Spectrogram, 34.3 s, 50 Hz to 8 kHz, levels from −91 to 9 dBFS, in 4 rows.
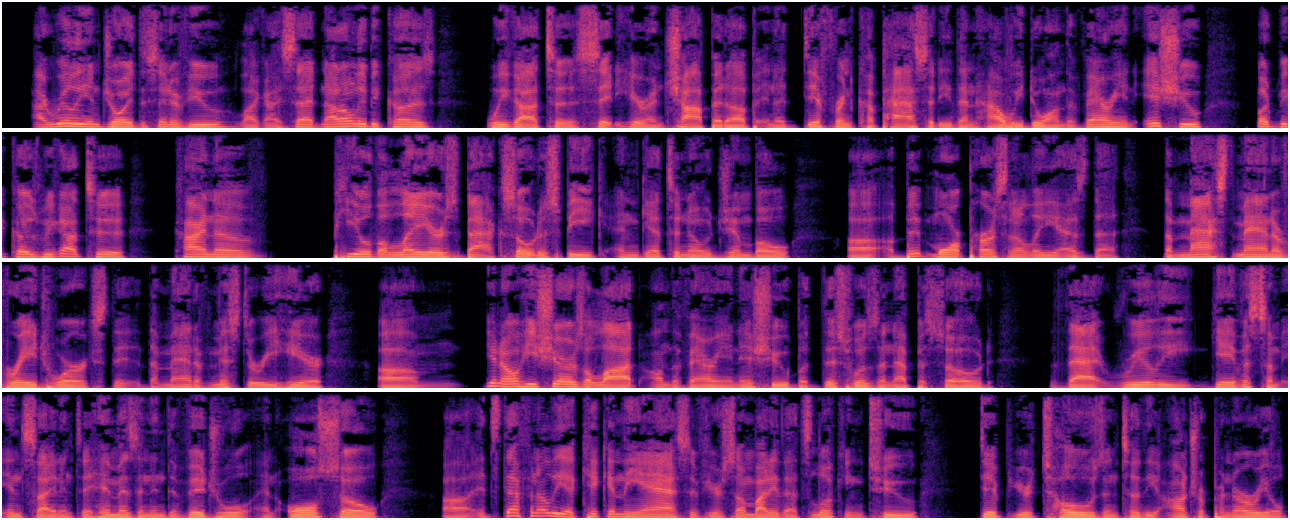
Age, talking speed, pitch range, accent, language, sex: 20-39, 205 wpm, 125-140 Hz, American, English, male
